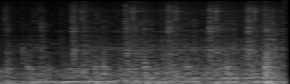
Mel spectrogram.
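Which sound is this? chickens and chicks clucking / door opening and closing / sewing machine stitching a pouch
sewing machine stitching a pouch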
